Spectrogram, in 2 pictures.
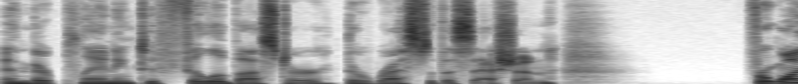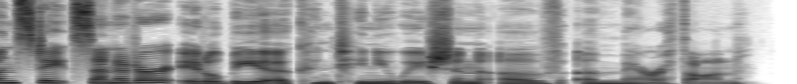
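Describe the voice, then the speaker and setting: A normal speaking voice with lively intonation moves at a moderate pace, captured on a very clean recording with a silent background and a dry, close sound with no echo. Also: woman. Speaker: news podcast host. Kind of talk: news reading. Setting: studio. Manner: formal, steady, clear newsreader delivery; brisk, polished.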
